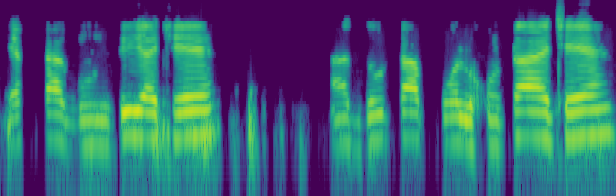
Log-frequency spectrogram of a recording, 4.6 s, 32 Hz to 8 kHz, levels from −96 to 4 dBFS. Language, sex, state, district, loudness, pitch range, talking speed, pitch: Bengali, male, West Bengal, Malda, -15 LUFS, 145-175 Hz, 105 wpm, 165 Hz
